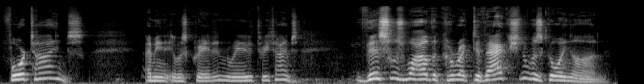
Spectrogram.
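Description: A middle-aged man co-hosting a political commentary talk, talking fast and insistently. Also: high-pitched, sing-song, fairly bright tone. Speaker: co-host.

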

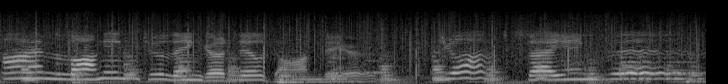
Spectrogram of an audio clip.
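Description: A singer performing a slow, vintage romantic ballad with drawn-out phrases. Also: mid-range voice, sing-song, poor audio. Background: music.

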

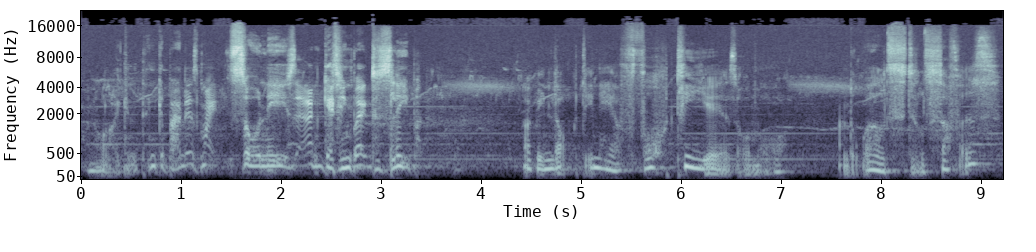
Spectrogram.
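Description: Creaky old devout woman. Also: low voice, exaggerated voice. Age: older. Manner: talking to herself, muttering and exclaiming. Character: old, devout, lonely, feisty medieval anchoress with aching joints. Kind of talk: audio drama monologue.

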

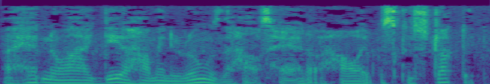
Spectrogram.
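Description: A man's voice: fairly low pitch, expressive, fairly quick, a little mellow, slight background noise. An actor playing a bewildered, anxious man who wryly recounts a strange adventure in a radio drama, stammering when flustered. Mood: mystified, recounting. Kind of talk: radio drama acting with first-person narration.

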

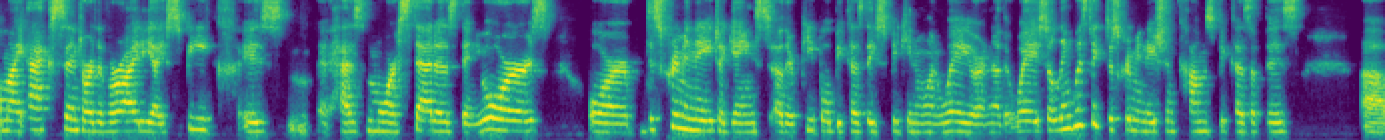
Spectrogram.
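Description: A woman's voice: mid-range voice, fairly even intonation, moderate pace, bright, forceful tone, rough recording. A woman guest speaking passionately in a conversational interview, often restarting her phrases, with Portuguese as one of her first languages. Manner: passionate, many restarts and fillers.

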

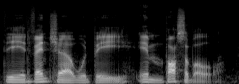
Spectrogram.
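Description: A man voicing a bossy, brisk, self-important scheming rabbit in a children's storybook. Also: mid-range voice, lively intonation, bright, forceful tone, no room sound. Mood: solemn.

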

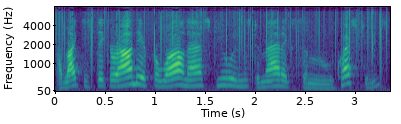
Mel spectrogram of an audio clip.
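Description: An actress playing a poised, polite, lightly wry newspaper reporter in a 1940s radio crime drama. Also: female voice, mid-range voice, expressive, fast talker, lightly acted. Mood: tactful. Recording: noisy old-time radio recording.

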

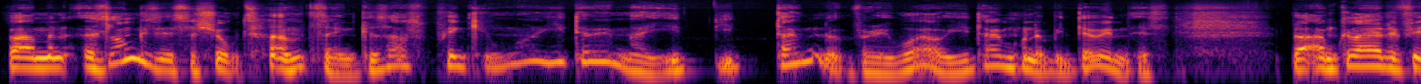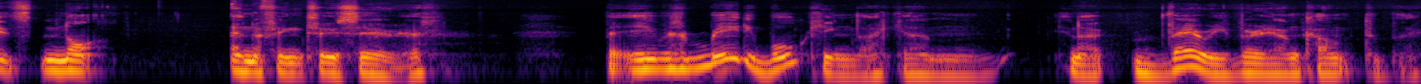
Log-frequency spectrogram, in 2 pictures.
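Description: A man with a mellow, slightly rough-edged husky voice talks casually as a podcast co-host. He rambles and restarts, circling round his point. The sound is dry and close. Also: mid-range voice, sing-song, dry recording. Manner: rambling, halting, circles back. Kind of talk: casual discussion of TV shows.

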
